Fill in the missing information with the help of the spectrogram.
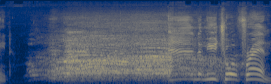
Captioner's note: audience exclaims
